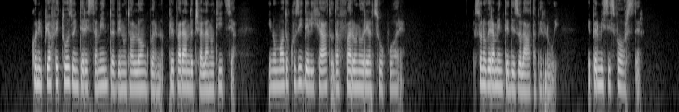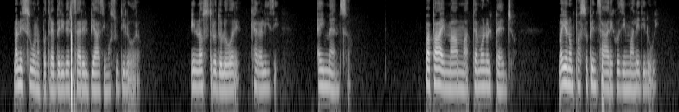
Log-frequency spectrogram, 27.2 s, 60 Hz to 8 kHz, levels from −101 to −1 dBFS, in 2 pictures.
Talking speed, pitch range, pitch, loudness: 140 wpm, 170-190 Hz, 180 Hz, -30 LUFS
